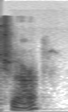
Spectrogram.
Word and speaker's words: Shannara: And because of Doug Terry Brooks, the international bestselling author of the Shannara series, he pronounces it different. He's wrong, it's Shannara.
